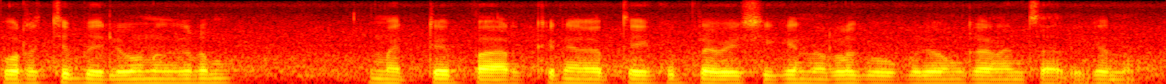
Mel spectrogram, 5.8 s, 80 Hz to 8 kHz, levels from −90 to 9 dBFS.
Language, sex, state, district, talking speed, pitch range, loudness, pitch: Malayalam, male, Kerala, Kollam, 80 wpm, 105-110 Hz, -19 LUFS, 105 Hz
